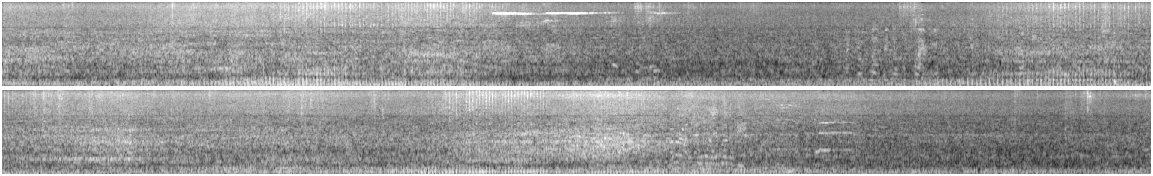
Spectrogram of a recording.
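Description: Passing road traffic: vehicles go by, swelling loudest about four seconds in and again a little past twenty seconds.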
